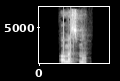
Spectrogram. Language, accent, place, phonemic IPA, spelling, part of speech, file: French, France, Lyon, /ɔ.mas.mɑ̃/, hommassement, adverb, LL-Q150 (fra)-hommassement.wav
- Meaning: mannishly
